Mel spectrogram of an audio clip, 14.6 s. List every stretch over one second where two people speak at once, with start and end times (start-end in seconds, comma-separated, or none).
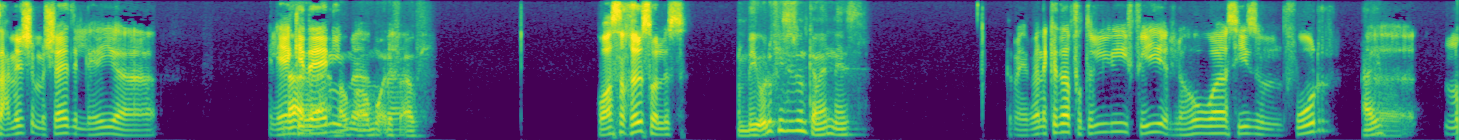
2.8-4.2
